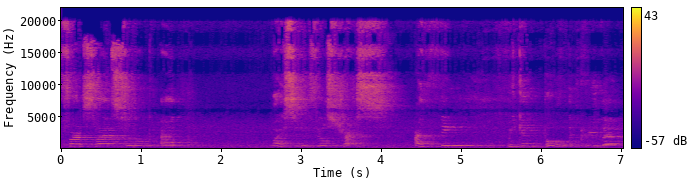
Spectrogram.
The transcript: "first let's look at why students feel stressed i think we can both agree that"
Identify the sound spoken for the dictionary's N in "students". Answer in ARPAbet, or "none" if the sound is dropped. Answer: none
